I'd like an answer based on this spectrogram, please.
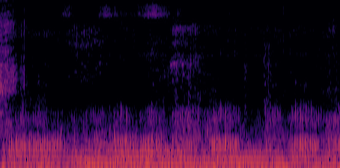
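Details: A happy female Maine Coon cat purrs steadily, a low continuous rumble pulsing in slow waves; finding: Maine Coon cat.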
